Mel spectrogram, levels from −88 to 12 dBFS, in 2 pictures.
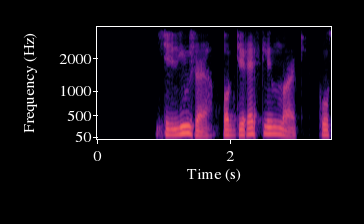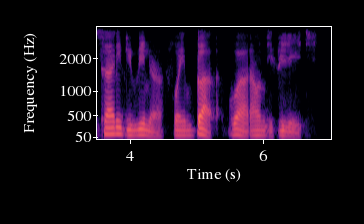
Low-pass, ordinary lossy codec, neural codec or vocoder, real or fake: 3.6 kHz; none; codec, 16 kHz, 1 kbps, FunCodec, trained on Chinese and English, 50 frames a second; fake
